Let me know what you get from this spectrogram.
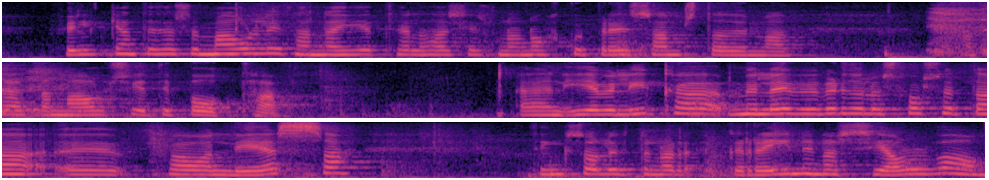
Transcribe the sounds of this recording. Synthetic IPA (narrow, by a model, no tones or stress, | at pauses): fɪlcan̥t̪ɪθɛsːʏmaːwlɪθanːɪaðjɛt̪ʰɛːlaðθasjɛsuːnanɔhkʏpɾeːjðsamst̪aːðʏmað | aðθɛht̪amaːwlsjɛːt̪ɪpoːwt̪ha | ɛnjɛvɪliːkamɛðleːjvɪvɪɾðʏlœɣsfɔr̥sɛt̪a | fawaðlɛːsa | θiŋksawlʏht̪ʏnaɾkɾeːjnɪnaɾ̥sjawlvaɔ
